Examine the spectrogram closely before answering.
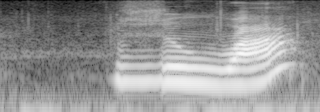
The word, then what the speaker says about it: Joie: I think Joie is how you pronounce this brand. Joie. Anyway, you guys know the brand, J-O-I-E, Joie.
